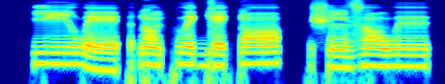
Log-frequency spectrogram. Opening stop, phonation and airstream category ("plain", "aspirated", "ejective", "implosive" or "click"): implosive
